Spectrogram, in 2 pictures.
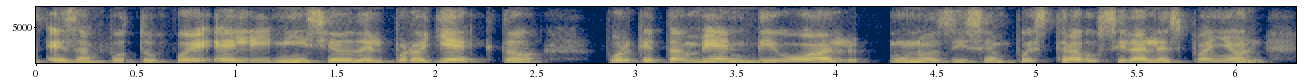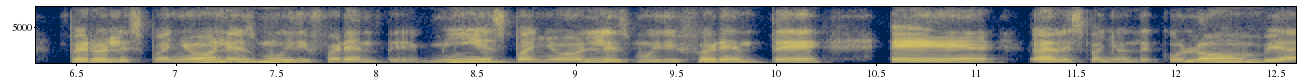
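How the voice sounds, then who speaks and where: A young Mexican woman teacher answering interview questions in a casual storytelling way, with many pauses and fillers. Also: mid-range voice, mellow, lo-fi sound.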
